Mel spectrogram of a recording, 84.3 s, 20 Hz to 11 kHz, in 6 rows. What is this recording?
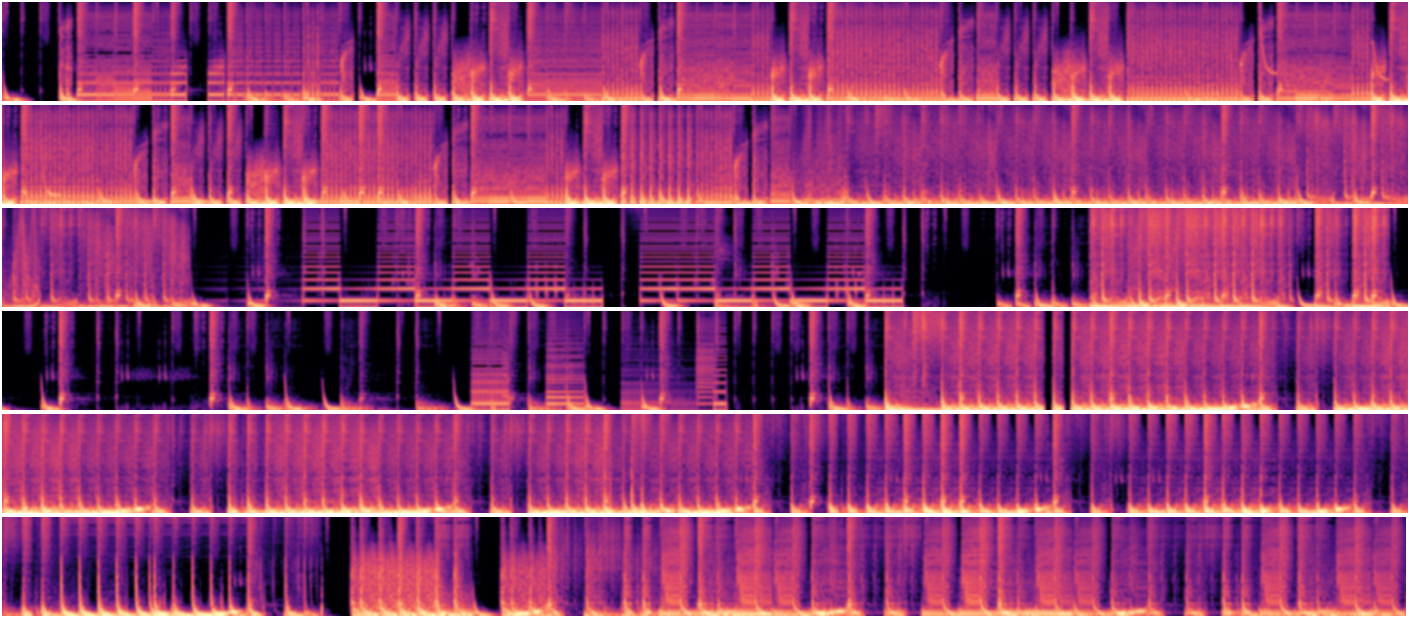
Cloudlab-200t-V1.2 for Reaktor-6 is a software emulation of the Buchla-200-and-200e-modular-system.
2, 6, Emulation, Instruments, V1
